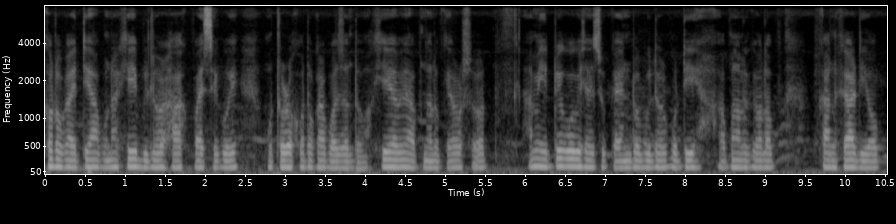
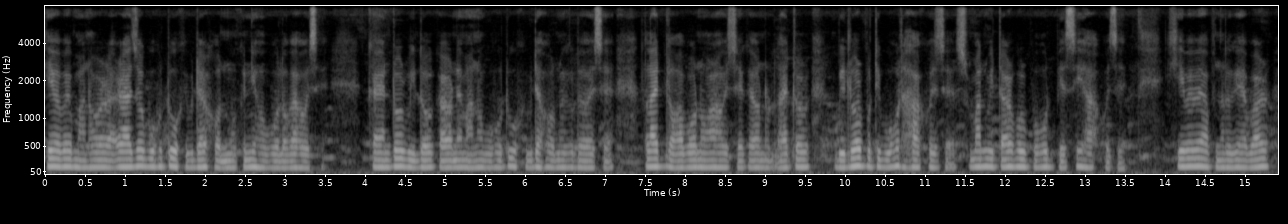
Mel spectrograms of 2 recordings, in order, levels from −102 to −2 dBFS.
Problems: constant background noise, background conversations at intervals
